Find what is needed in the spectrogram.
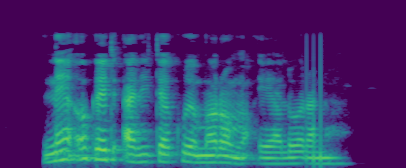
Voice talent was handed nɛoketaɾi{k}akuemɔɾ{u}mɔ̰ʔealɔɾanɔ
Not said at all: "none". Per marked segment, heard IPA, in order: t, ɔ

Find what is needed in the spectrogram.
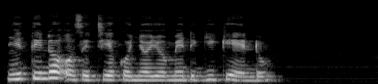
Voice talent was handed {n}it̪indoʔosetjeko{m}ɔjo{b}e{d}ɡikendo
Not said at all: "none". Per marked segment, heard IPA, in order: ɲ, ɲ, m, d

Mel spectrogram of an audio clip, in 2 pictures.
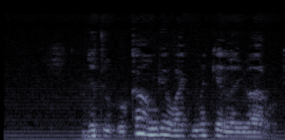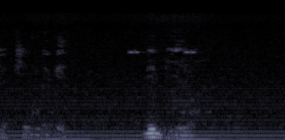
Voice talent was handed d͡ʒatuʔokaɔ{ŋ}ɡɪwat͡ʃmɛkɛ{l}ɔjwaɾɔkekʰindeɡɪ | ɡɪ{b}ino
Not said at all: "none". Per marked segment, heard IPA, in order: ŋ, l, b

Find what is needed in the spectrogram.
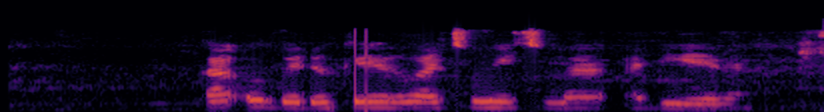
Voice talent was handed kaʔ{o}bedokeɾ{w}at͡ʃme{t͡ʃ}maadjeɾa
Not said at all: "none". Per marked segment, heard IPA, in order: o, w, t͡ʃ

